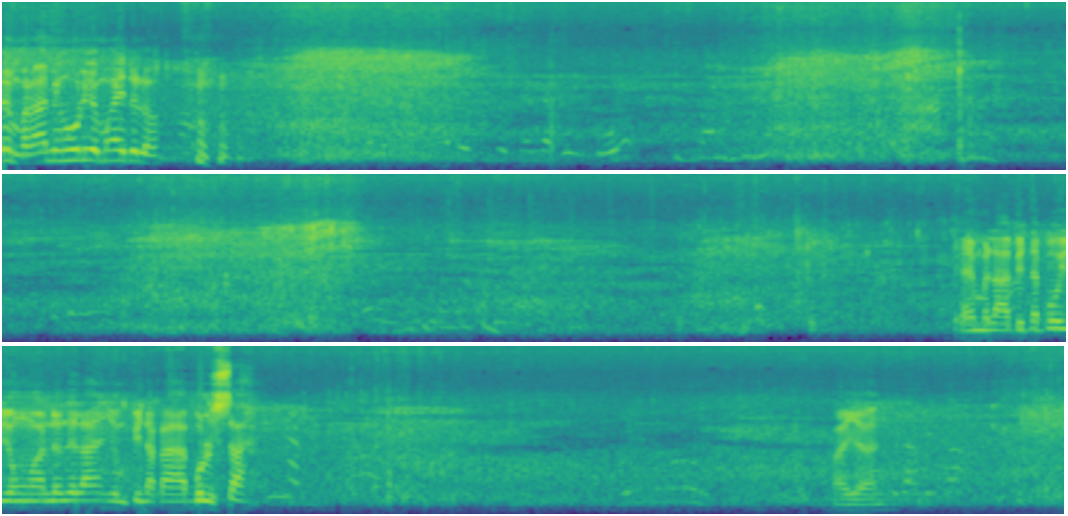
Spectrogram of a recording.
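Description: A man and a woman talk nearby outdoors.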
